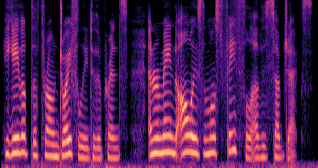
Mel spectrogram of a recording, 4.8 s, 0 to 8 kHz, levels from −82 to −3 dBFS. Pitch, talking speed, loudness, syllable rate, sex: 235 Hz, 225 wpm, -17 LUFS, 6.2 syllables/s, female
